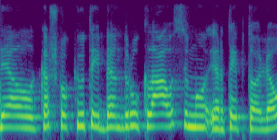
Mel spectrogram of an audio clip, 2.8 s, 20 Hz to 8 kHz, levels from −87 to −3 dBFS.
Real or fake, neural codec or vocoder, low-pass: real; none; 7.2 kHz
